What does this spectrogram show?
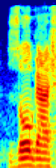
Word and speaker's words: Czolgosz: Czolgosz is how you pronounce that.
